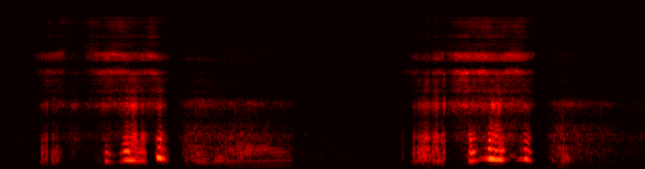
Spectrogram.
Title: Snoring Bear on the Woods - Chilliwack Lake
